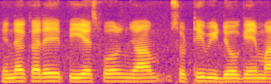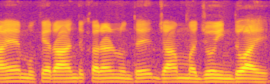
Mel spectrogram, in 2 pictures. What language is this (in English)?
Sindhi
